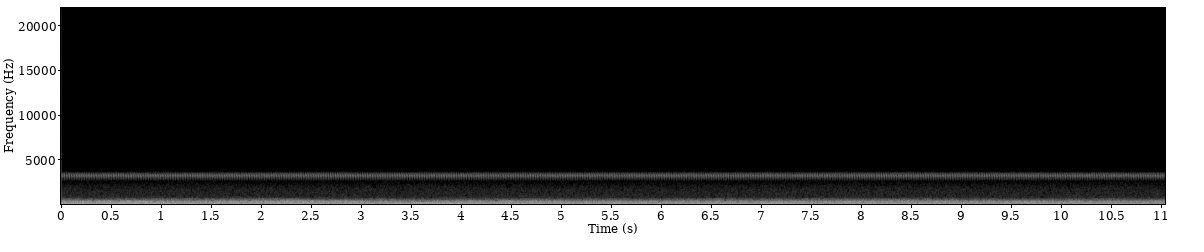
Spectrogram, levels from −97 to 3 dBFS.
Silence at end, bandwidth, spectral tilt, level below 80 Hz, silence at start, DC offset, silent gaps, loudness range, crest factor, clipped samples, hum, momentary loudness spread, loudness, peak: 0 s; 3.7 kHz; -13.5 dB/octave; -42 dBFS; 0 s; under 0.1%; none; 2 LU; 12 dB; under 0.1%; none; 4 LU; -40 LUFS; -26 dBFS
